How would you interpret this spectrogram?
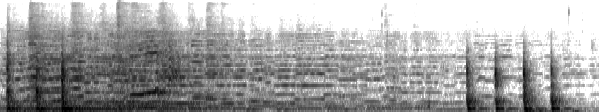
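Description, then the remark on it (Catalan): A quick series of four or five solid, fairly loud knocks on the wooden door of a large, handsome house at night, coming near the end after a stretch of soft background sound. “Déu va pensar que els rics que vivien a la casa gran no els resultaria massa molèstia que passés una nit a casa seva, i per això va trucar a la seva porta.”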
